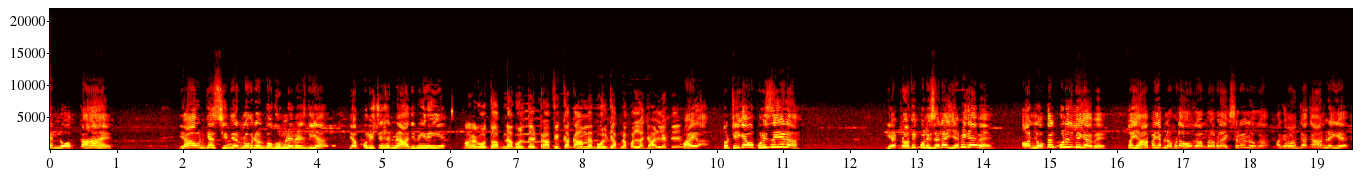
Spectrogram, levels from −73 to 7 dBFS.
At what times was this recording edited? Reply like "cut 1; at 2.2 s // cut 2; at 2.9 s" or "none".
cut 1; at 18.3 s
